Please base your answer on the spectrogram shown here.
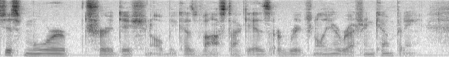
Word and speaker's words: Vostok: Russian spelling with a beat but it is pronounced with Vostok and then you can see you know everything's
